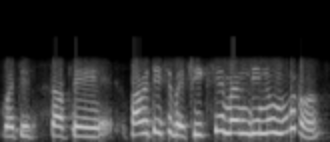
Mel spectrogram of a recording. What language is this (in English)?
Nepali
